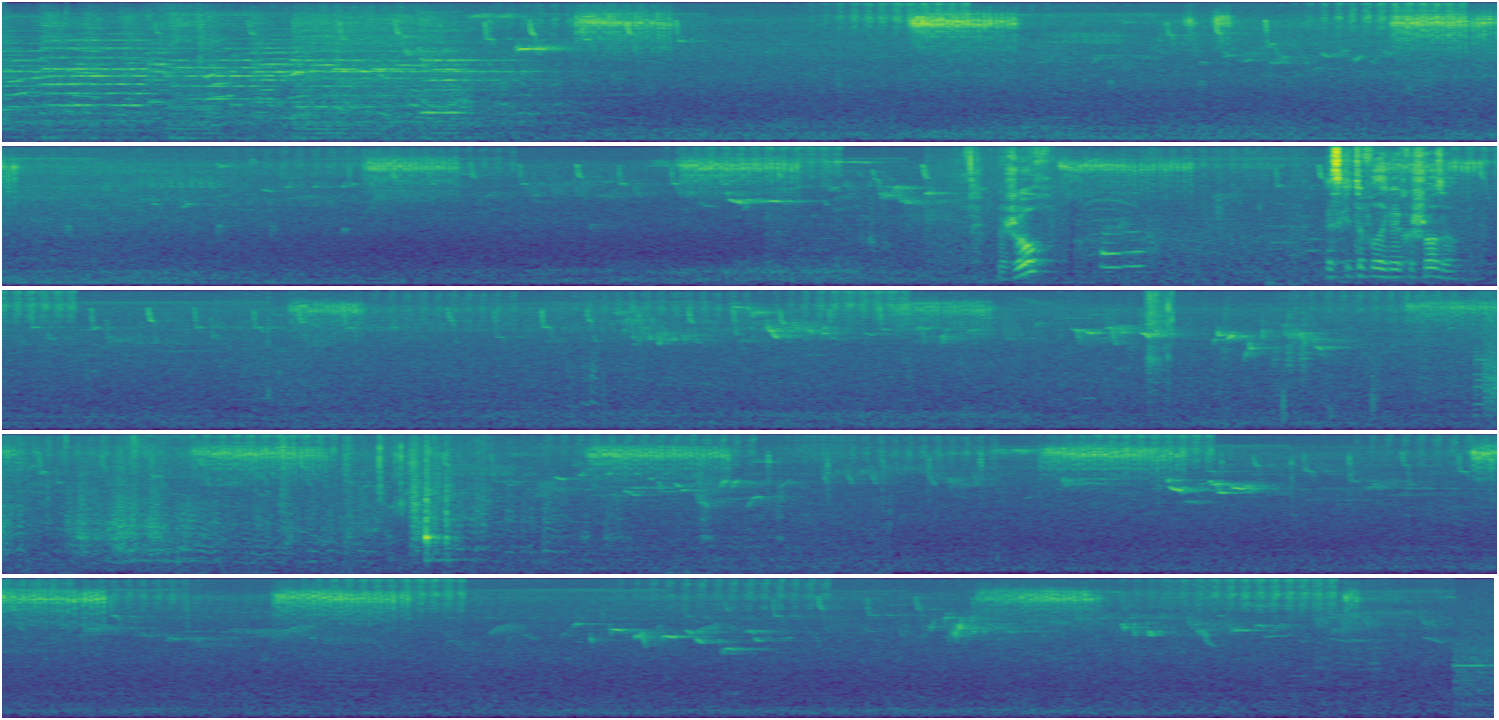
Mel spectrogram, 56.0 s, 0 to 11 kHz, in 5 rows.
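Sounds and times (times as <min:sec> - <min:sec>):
insects buzzing: 0:00.0 - 0:56.0
rustling: 0:16.9 - 0:23.0, 0:32.1 - 0:40.6.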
